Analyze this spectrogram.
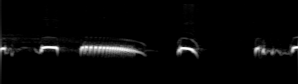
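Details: Decoy spotted dove cooing: a short note, a long rough drawn-out coo that sinks at the end, then a single hooked note and the start of another phrase. No other sounds.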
